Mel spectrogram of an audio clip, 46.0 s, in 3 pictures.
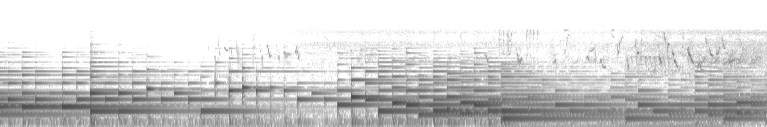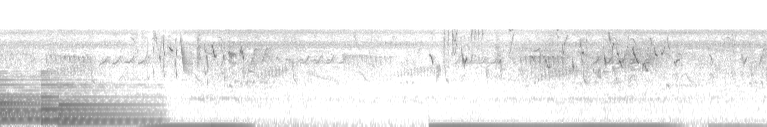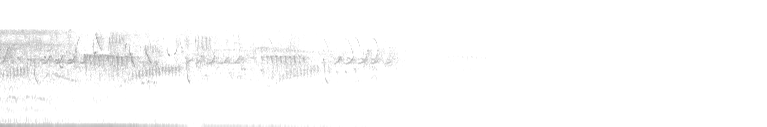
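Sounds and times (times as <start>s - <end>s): birds chirping and trilling: 0.0s - 20.8s.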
